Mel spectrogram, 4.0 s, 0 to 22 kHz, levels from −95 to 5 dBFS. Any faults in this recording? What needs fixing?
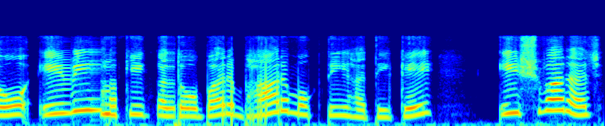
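From 0.44 to 1.19 s the speech breaks up with repeated packet loss, giving a choppy, robotic quality. Seven holes fall in this stretch, the longest about 62 ms. Each is bridged by stretching the last sound, so roughly a third of the span is concealment rather than real audio. Because the gaps arrive back to back, the repeated fill sounds choppy and syllables lose pieces. Prevention: give the jitter buffer more depth and add forward error correction or retransmission on the link.

From 1.50 to 2.07 s a burst of processor overload crackle rides on the speech. The processing missed its deadline on many short buffers, about 15, which fits buffers of a few milliseconds each. Each missed buffer was skipped outright, leaving a tiny hard-edged gap, and the run of gaps reads as gritty tearing that stops once the load drops. 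The call path's coding, with nothing above 8 kHz, sits underneath this. Prevention: raise the audio thread's priority or enlarge the buffer so peak load fits within each deadline.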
